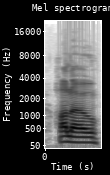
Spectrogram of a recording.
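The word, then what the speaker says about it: hallo: formal or informal is hollow which means hello and it's kind of pronounced very similarly to how in English you might say Hollow so if you have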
